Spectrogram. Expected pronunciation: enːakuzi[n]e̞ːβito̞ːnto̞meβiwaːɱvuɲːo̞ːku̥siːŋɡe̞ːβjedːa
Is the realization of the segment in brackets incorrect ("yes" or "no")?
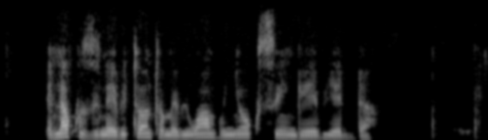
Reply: no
